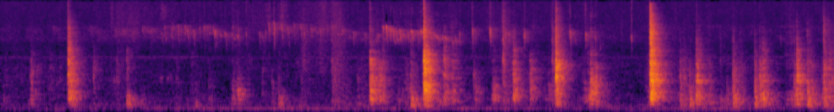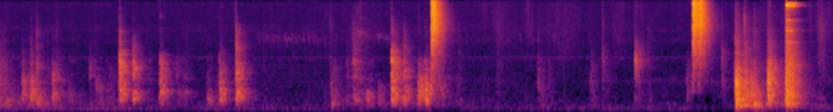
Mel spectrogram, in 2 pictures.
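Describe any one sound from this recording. Things clank and knock against a pickup truck's bed a short distance away.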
